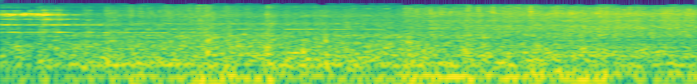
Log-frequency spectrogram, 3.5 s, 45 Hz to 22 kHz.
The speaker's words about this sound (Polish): Tramwaj 16.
